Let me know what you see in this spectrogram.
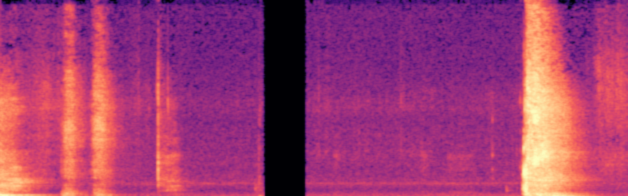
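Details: Adult man with a common cold caught from someone else, congested with a runny nose and sore throat: a few wet sniffs, a quiet pause, then a single loud, forceful sneeze. Sneezing.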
